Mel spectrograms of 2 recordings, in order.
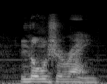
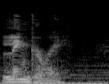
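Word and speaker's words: lingerie: adult boys brand clothing oh God lingerine or as I used to pronounce it lingery you got some lingery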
